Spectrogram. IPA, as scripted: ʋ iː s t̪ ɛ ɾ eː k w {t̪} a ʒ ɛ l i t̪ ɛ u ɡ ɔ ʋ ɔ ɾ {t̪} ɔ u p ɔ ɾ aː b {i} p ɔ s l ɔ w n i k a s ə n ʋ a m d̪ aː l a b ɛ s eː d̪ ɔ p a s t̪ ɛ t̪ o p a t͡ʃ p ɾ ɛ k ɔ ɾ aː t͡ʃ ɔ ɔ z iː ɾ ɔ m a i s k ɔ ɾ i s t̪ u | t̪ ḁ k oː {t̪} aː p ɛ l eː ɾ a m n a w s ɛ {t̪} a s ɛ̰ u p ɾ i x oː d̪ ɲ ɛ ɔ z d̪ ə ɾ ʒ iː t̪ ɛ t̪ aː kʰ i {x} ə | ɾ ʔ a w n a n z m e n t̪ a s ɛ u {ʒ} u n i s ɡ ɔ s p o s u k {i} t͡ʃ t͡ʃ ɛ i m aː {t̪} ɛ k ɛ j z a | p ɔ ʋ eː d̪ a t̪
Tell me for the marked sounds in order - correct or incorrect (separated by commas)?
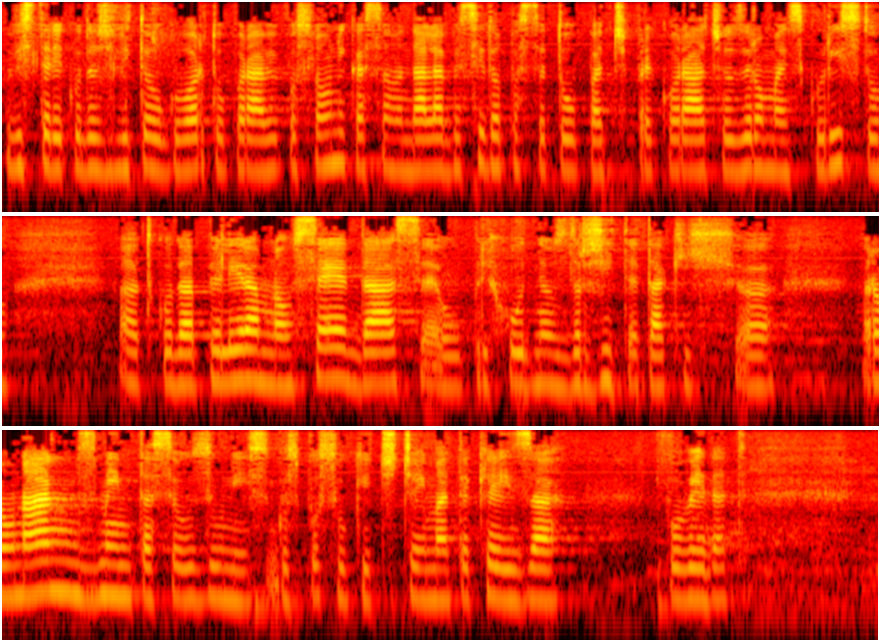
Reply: incorrect, correct, correct, incorrect, incorrect, correct, incorrect, correct, correct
